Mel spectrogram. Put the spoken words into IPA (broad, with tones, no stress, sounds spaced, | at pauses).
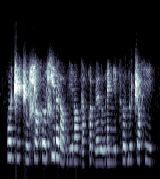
o˥ d͡ʒ i˥˧ t͡ʃ u˧˩ ɕ ɔ˥˧ x o˥˧ ɕ i˥ ɾ ə˥˧ ɾ ɔ˩˧ b i˧ ɾ ɔ˧ ɡ ə˩˧ qʷ ə˧ b œ˩˧ l u˩˧ ɾ ɛ˩˧ ɲ i˩˧ tʰ o˥˧ d u˥ t͡ʃ ɔ˥ x i˥˧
